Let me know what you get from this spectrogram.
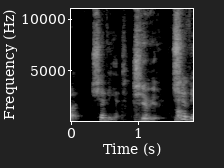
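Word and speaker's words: Cheviot: chivot in North Canterbury so y most people pronounce it wrong are the old school people in chivet call it chivet chivet chiv not chiv not chevet not chevet but chivet anyway we'll get that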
